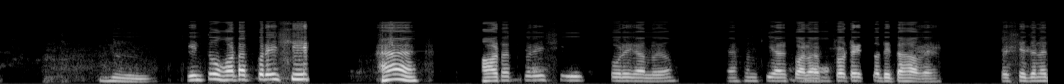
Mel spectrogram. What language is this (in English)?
Bangla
